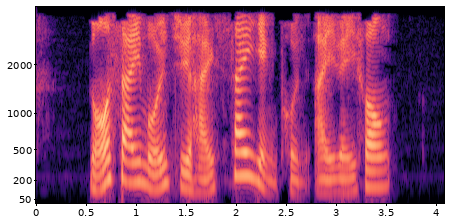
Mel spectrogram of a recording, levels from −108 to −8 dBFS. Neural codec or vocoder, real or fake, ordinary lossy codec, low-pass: none; real; MP3, 24 kbps; 3.6 kHz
